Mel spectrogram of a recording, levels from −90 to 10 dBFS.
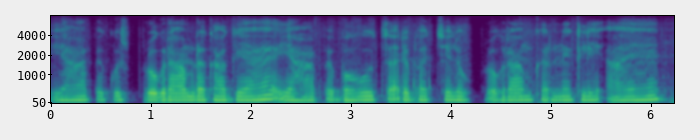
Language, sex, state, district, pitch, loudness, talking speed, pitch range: Hindi, male, Jharkhand, Palamu, 125 Hz, -18 LUFS, 185 wpm, 125-130 Hz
